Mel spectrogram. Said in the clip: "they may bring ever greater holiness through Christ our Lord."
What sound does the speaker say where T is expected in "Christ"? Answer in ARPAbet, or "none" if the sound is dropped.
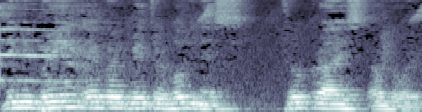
T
